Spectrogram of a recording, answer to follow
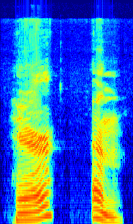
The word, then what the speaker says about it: heron: This word has two syllables. Heron. Remember, the second syllable isn't pronounced as on. It's pronounced as n. And while you pronounce the word, you also stress on the first syllable. I mean on hare. Heron. Heron. Not heron.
